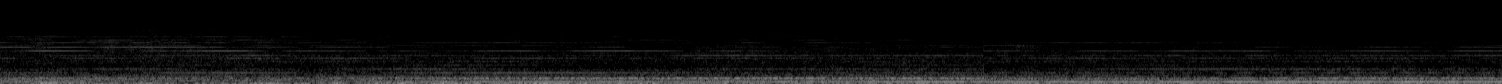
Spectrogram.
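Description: A steady low hum of indoor room tone, with faint steady tones above it and no sudden sounds.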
